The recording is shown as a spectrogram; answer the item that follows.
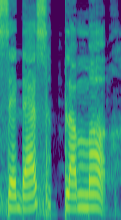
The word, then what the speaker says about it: plumber: The word plumber is said as plumber. The letter B is silent, okay? You should not pronounce the word. Pronounce the letter B. Plumber, plumber, okay?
